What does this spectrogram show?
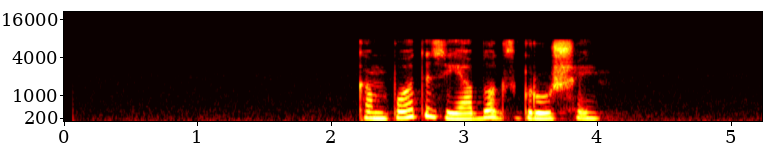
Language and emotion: Russian, neutral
